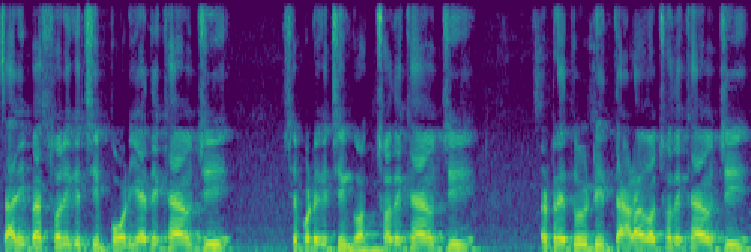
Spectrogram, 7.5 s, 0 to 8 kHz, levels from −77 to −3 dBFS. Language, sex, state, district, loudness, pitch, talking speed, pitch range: Odia, male, Odisha, Nuapada, -15 LUFS, 155 Hz, 105 wpm, 150-155 Hz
